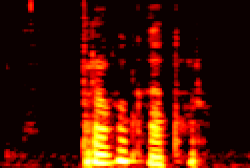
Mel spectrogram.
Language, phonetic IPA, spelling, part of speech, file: Polish, [ˌprɔvɔˈkatɔr], prowokator, noun, LL-Q809 (pol)-prowokator.wav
